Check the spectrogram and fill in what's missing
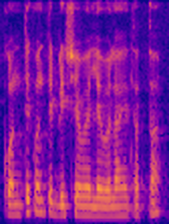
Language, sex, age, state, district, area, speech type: Marathi, male, 30-45, Maharashtra, Sangli, urban, spontaneous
